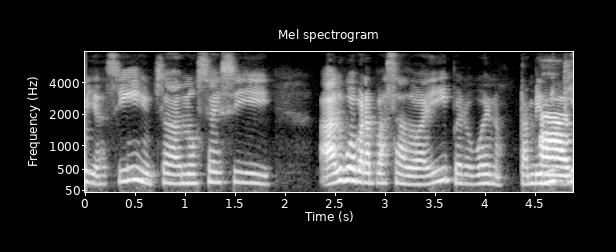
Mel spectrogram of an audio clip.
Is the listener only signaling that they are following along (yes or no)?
no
